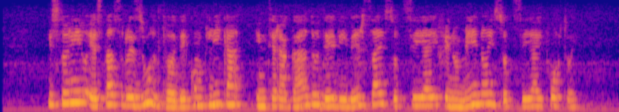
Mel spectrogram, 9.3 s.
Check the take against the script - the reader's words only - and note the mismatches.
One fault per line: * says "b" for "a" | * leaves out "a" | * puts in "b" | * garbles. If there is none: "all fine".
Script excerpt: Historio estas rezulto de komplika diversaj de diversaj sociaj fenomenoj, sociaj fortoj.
* says "interagado" for "diversaj"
